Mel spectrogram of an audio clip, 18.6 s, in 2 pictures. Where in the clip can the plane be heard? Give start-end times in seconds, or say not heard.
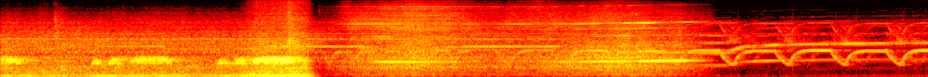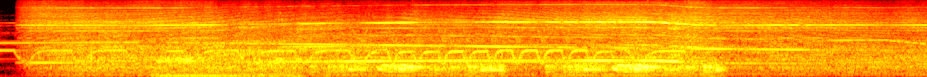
3.4-7.0, 9.5-18.5.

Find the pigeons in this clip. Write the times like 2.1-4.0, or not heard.
0.0-3.1, 10.8-16.6.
